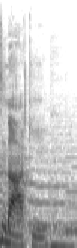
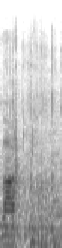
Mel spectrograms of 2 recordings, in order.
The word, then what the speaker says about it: gnocchi: But my family always pronounced it gnocchi. Also, I can't be blamed for pronouncing it Naki because there's no I in there.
